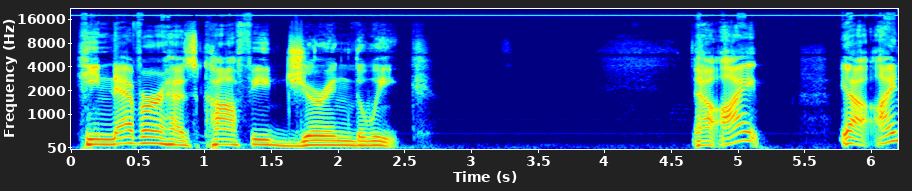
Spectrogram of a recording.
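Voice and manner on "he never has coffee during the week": slow and clear, each word separate; slow model sentence. Shown as a demonstration. Teacher reading the sentence of the day slowly. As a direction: read it slowly for learners. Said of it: "our beginner sentence today".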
